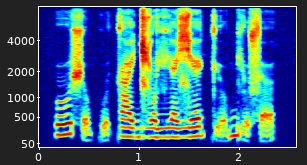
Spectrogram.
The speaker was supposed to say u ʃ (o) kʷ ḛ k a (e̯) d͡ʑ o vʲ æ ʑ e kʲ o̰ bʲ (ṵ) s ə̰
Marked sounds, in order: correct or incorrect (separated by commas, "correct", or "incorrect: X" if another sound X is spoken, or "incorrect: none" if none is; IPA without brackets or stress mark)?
incorrect: o̰, correct, correct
